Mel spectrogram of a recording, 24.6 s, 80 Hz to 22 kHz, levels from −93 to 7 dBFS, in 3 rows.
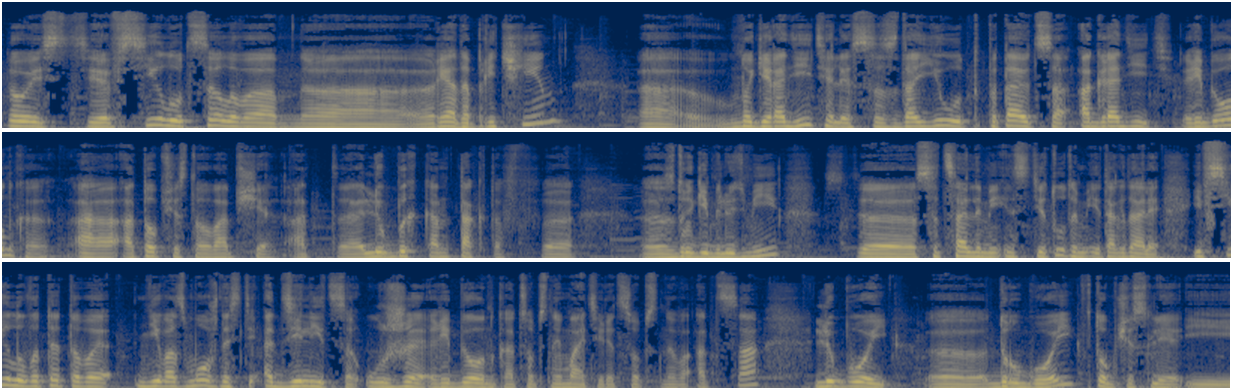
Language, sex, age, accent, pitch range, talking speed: Russian, male, 20-39, native, 115-145 Hz, 135 wpm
